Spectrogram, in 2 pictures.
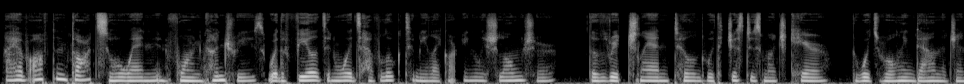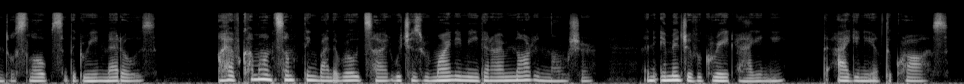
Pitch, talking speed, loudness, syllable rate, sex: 170 Hz, 210 wpm, -20 LUFS, 5.8 syllables/s, female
